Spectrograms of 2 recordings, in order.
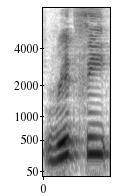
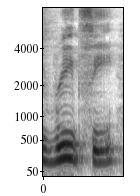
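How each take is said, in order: First: The first vowel is short, like 'rit'. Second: The first vowel is long, like 'reed'. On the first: The speaker calls it wrong. "I've been pronouncing it wrong" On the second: The speaker calls it right. "It's Reedsy"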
